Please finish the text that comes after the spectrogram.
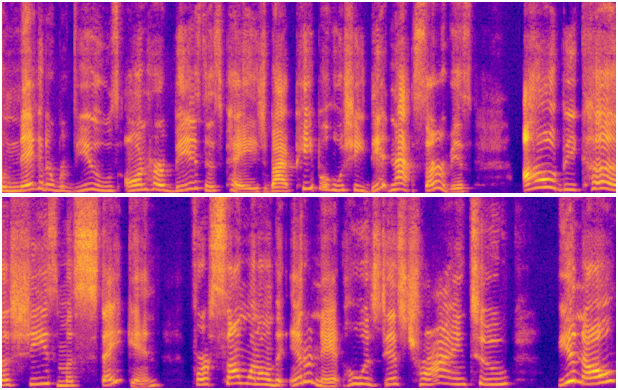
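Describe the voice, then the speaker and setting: A woman's voice: high-pitched, no echo, clean studio sound. A woman giving casual live commentary, greeting viewers and rambling through restarts and fillers. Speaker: livestream commentator.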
